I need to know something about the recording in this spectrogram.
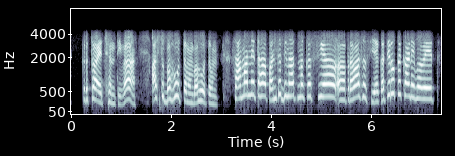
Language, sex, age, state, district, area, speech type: Sanskrit, female, 18-30, Karnataka, Koppal, rural, conversation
